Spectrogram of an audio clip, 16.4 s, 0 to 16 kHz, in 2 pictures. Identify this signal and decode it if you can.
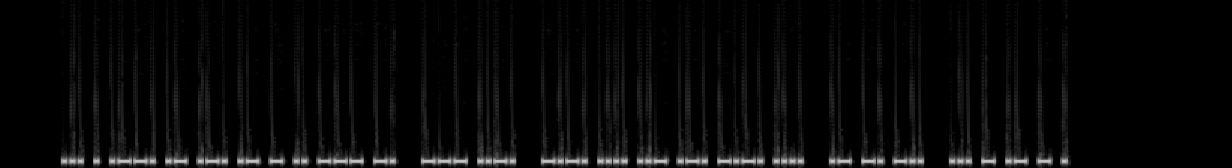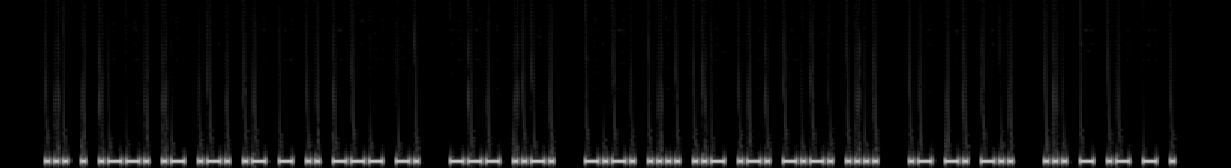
Morse code, heard as a keyed tone, about 40 wpm, 700 Hz. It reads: SEPARATION OF CHURCH AND STATE SEPARATION OF CHURCH AND STATE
